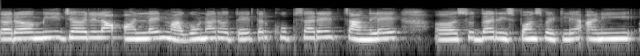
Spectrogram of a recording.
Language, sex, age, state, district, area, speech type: Marathi, female, 18-30, Maharashtra, Raigad, rural, spontaneous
